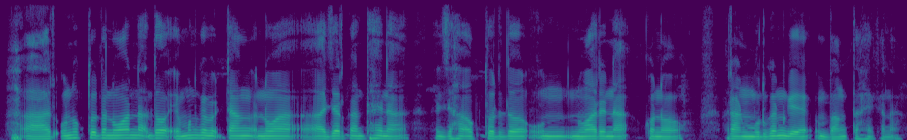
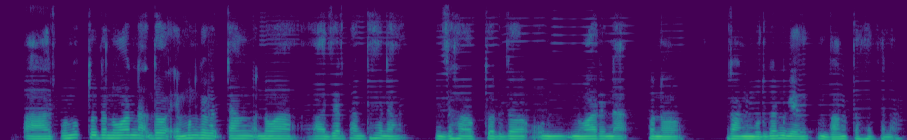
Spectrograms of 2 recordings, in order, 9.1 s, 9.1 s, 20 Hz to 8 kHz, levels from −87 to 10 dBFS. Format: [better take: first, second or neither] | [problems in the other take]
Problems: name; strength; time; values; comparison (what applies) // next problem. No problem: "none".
first | noise reduction (neural mask model DeepFilterNet 3)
